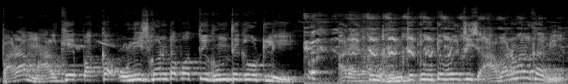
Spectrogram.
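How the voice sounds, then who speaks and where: A man's voice: high-pitched, lively intonation, fast talker, noisy background. A man voicing a crude young club friend in a Bengali comedy cartoon, exclaiming and bantering. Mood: exasperated.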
